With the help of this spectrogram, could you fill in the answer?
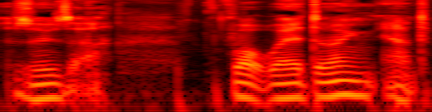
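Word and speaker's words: Du Già: You would head west and south to a town that looks like it's Dugia. It's pronounced Zuza.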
